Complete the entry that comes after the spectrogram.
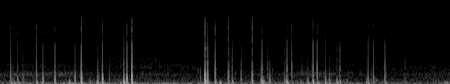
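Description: Fingernails scratch and flick along the teeth of a black plastic comb with a handle, held in one hand. The result is a fast, uneven run of short, dry clicks and soft thuds, mostly low and muffled with a few sharper, brighter snaps.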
